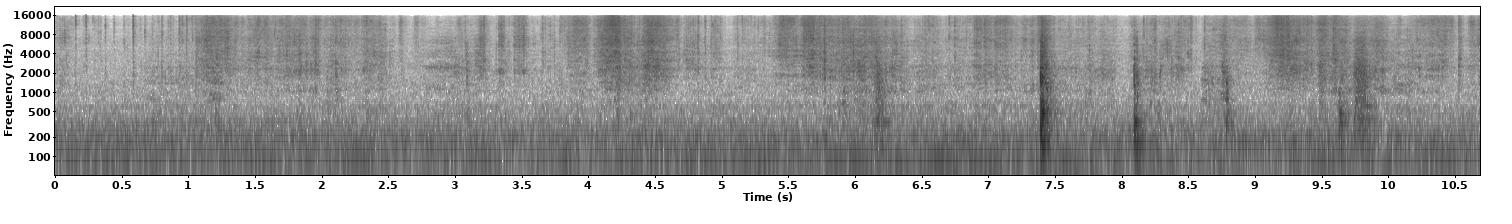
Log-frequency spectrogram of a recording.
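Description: Salt shaken from a canister onto a raw pig's head in a disposable aluminium foil pan and rubbed in with gloved hands: irregular swishing and crinkling, with a sharp knock about seven seconds in.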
